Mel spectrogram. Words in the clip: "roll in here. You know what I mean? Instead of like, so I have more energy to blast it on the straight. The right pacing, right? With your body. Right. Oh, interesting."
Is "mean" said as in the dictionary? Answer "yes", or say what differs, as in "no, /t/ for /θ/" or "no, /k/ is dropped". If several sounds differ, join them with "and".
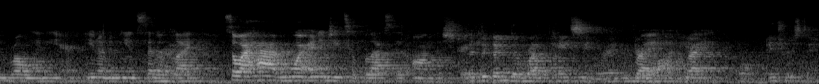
no, /n/ is dropped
